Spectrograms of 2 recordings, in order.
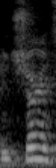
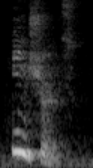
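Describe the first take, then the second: First: It is said the Pennsylvania way. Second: It is said the Texas way.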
